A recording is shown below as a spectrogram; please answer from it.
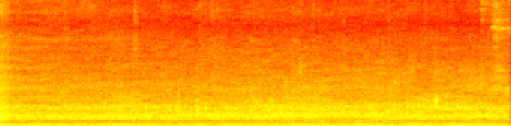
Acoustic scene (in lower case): street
